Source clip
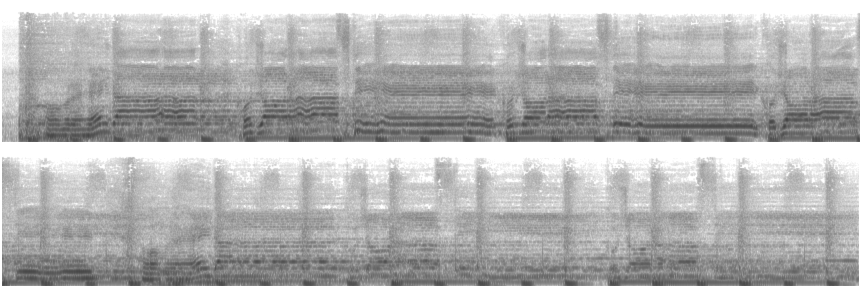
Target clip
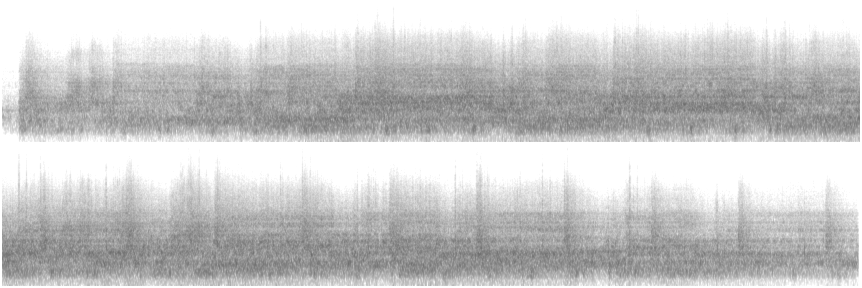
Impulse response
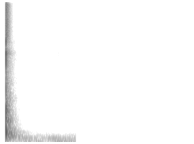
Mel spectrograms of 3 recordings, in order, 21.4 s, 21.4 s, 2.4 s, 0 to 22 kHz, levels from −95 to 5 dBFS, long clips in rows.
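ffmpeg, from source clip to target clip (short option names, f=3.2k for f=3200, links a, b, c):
-filter_complex "[0:a]lowpass=2.5k,aemphasis=mode=production:type=riaa,afftfilt=real='re*lt(hypot(re,im),0.0447)':imag='im*lt(hypot(re,im),0.0447)':win_size=1024:overlap=0.75,adynamicsmooth=sensitivity=3:basefreq=650,aecho=1:1:3.3:0.59,dynaudnorm=f=380:g=17:m=10dB,asoftclip=type=hard:threshold=-27dB,afreqshift=240,asoftclip=type=tanh:threshold=-32dB,tiltshelf=f=720:g=-4.5,afftfilt=real='hypot(re,im)*cos(2*PI*random(0))':imag='hypot(re,im)*sin(2*PI*random(1))':win_size=512:overlap=0.75,asplit=2[a][b];[b]aecho=0:1:94|188|282|376|470|564:0.355|0.181|0.0923|0.0471|0.024|0.0122[c];[a][c]amix=inputs=2:normalize=0,volume=4dB"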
